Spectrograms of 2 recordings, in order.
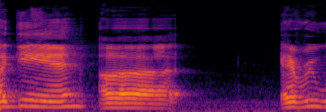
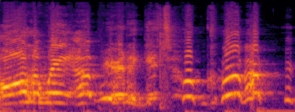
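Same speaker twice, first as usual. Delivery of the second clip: shouted through laughter, much louder and higher; laughing shout; 8 semitones higher, 13 dB louder than usual. Real, not acted. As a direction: yell it in disbelief, cracking up. Incredulous shouting about the tow.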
